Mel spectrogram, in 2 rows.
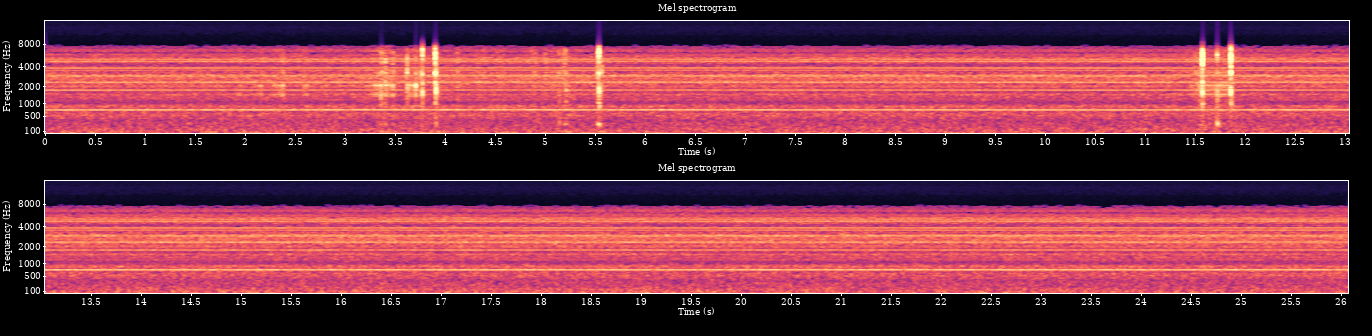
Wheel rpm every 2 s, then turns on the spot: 0, 0, 0, 0, 0, 0, 0, 0, 0, 0, 0, 0, 0.
none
